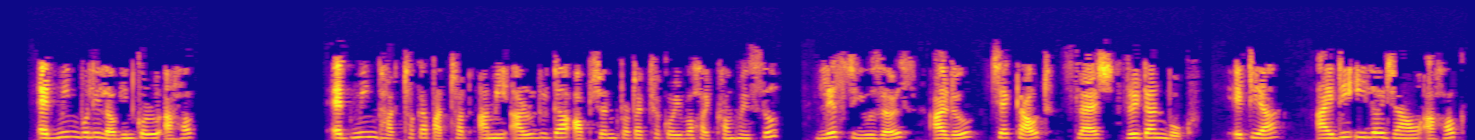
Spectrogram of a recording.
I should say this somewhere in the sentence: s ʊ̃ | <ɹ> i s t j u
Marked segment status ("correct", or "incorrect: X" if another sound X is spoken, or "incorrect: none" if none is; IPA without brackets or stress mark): incorrect: l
